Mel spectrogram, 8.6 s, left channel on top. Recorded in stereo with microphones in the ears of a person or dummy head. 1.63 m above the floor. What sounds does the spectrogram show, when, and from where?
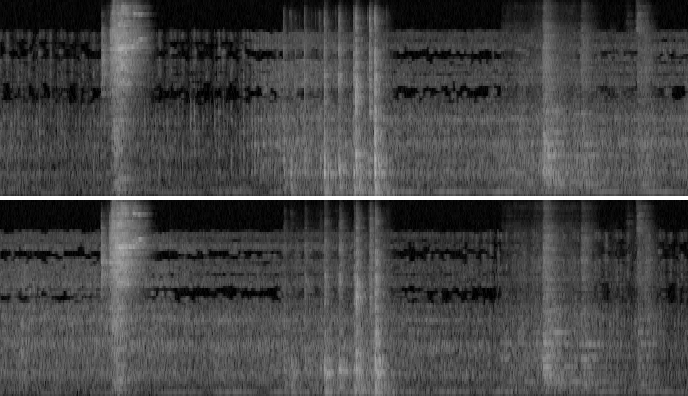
1.3 s a dropped coin: 40° right (ahead or behind), 1.3 m
3.5 s typing on a keyboard: 55° left (ahead or behind), 0.6 m
6.3 s a sliding door: 15° left (ahead or behind), 0.5 m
